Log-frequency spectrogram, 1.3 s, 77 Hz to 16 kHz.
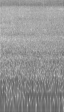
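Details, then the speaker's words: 1976 Ford Bronco V8 with automatic transmission, running during its tear-down: an even, deep, steady rumble with no misses or stumbles. The engine runs smoothly, firing on all 8 cylinders. "Engine's pretty smooth. We're now hitting on all 8 cylinders."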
